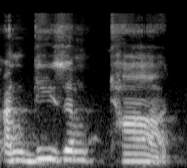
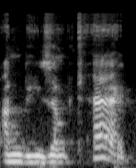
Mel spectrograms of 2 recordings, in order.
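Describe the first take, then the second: First: The vowel in Tag is a plain 'ah'. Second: The vowel in Tag is a different sound. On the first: The speaker calls it right. "Just follow the basic alphabet pronunciation" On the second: The speaker calls it wrong.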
